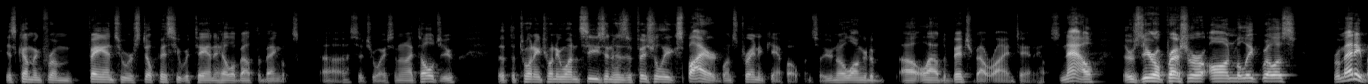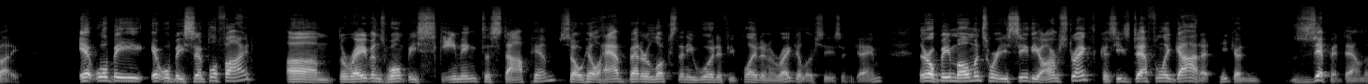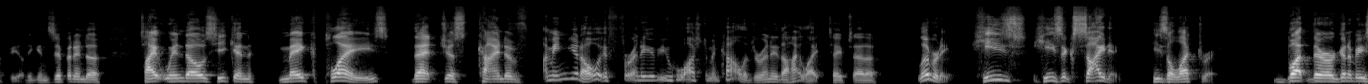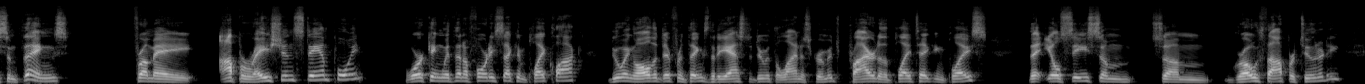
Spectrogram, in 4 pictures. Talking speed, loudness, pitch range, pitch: 210 wpm, -24 LUFS, 115-155 Hz, 135 Hz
